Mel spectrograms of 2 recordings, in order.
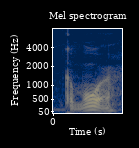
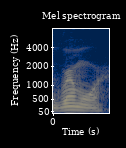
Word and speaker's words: grimoire: Gamora? What are you talking about? It was a Black Clover reference. Oh, the Grimoire.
